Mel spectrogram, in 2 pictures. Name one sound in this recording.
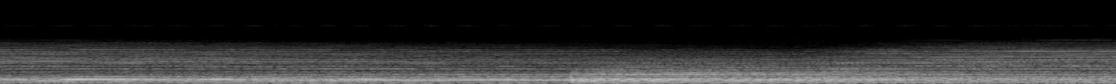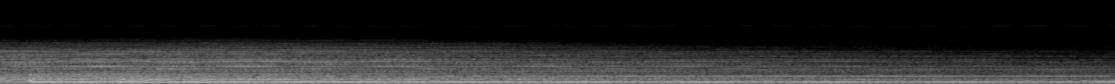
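A large gong hums and swells with deep, shimmering rolls.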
